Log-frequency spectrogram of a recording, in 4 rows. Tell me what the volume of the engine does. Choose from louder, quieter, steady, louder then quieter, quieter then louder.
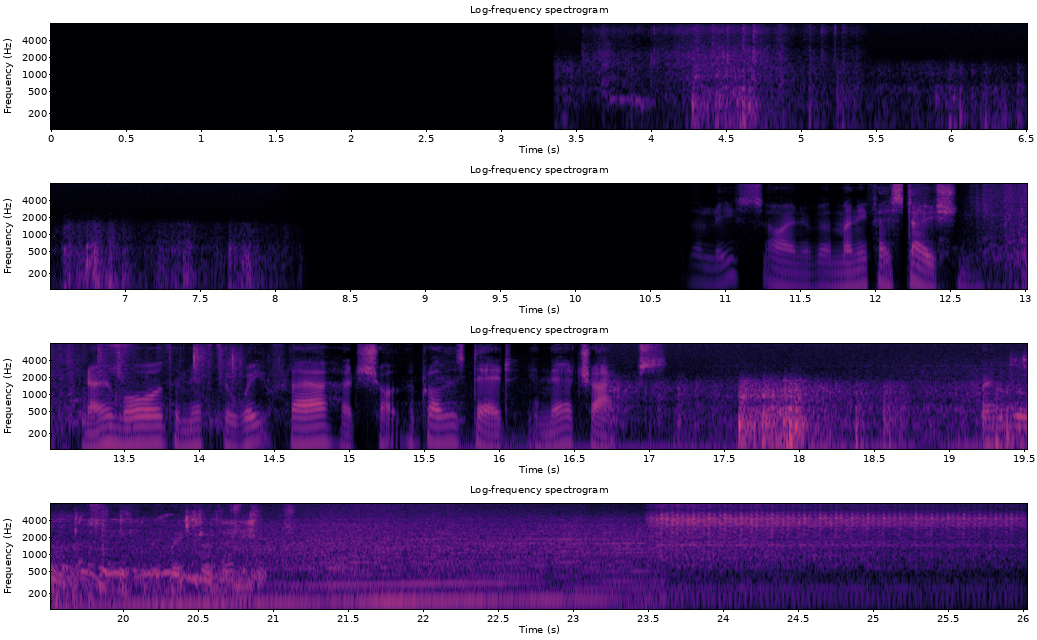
louder then quieter.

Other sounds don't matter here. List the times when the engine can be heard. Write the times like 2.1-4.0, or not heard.
15.2-25.9.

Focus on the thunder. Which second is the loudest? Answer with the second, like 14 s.
18 s.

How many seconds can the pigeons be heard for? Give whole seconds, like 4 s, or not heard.
6 s.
